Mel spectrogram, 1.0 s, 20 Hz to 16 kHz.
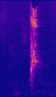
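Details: A single abrupt, sharp hiccup from an 8-day-old newborn.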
